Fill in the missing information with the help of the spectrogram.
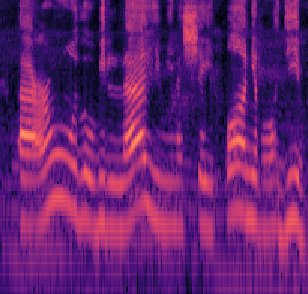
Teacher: Di sini bukan a'udzu, bukan a'udzu, tapi yang pertama huruf hamzah yang keluar dari tenggorokan bagian bawah, yang kedua huruf ain yang keluar dari tenggorokan bagian tengah. Jadi bacanya a'udzu billahi minasyaitonir rajim.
